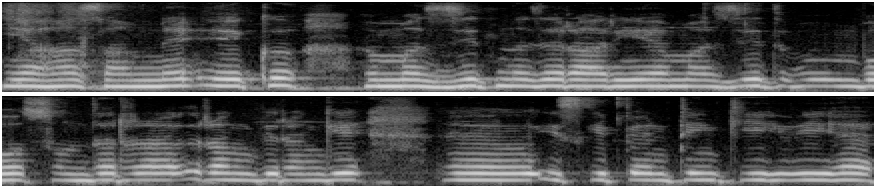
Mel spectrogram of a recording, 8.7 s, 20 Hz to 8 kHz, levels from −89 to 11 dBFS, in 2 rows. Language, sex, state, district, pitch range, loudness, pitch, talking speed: Hindi, female, Uttar Pradesh, Etah, 210-220 Hz, -14 LUFS, 215 Hz, 125 wpm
